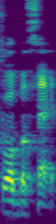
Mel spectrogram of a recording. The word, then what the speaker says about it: Wobbuffet: it a war Buffet I know it is pronounced Wobbuffet everyone I think we're all on board of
